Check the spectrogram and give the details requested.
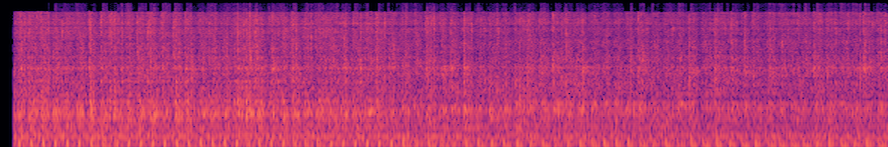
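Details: Honda Cross Cub single-cylinder idle: loose, uneven chatter on every beat, about two a second; abnormal engine noise, cause unclear.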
